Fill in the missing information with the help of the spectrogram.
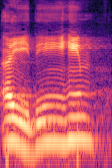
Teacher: یا ساکن سے پہلے زیر آیا ہے اس وجہ سے میں نے اسے کھینچ کے پڑھا ہے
